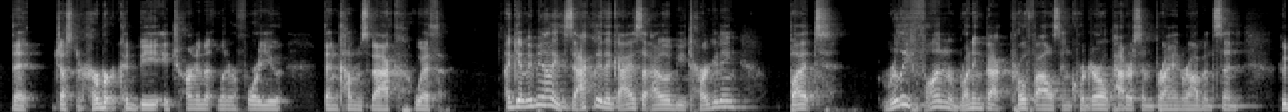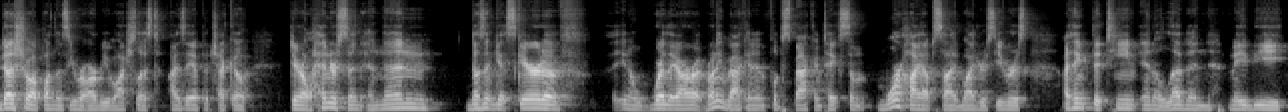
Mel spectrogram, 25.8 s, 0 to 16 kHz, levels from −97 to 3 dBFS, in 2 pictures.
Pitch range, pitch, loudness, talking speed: 115-140 Hz, 125 Hz, -24 LUFS, 195 wpm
